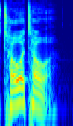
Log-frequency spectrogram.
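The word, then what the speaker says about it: To'oTo'o: I'm like, it's Toa-Toa.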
